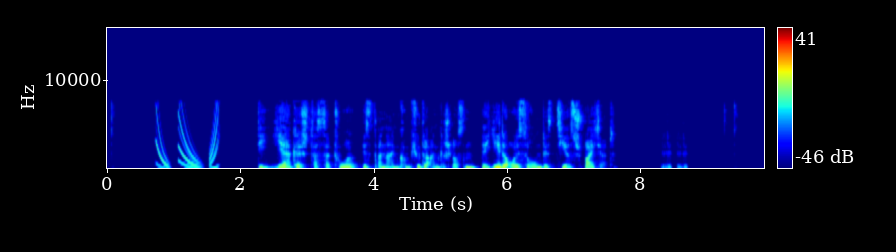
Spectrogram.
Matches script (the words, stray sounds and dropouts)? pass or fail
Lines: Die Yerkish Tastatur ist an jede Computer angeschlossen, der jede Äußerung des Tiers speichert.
fail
